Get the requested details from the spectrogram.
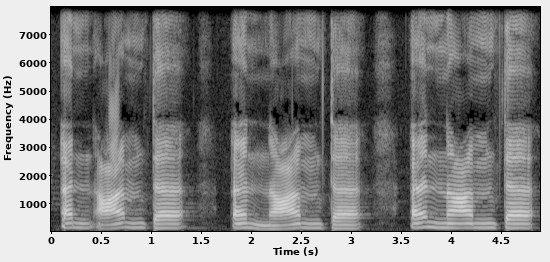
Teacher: আইন উচ্চারণ হবে গলার মাঝখান থেকে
